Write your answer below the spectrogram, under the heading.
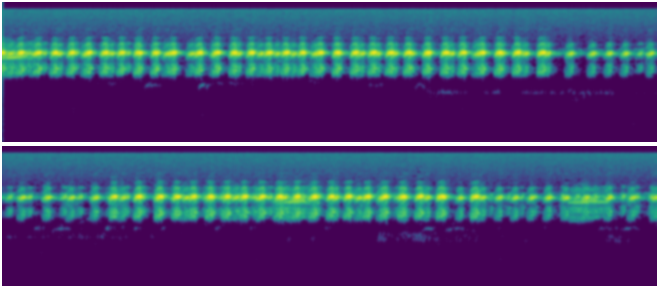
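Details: Night chorus of tree frogs at a forest pond in north-east Italy in mid April; loud, fast, regular pulsed croaking repeated in rolling runs, several frogs overlapping throughout.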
